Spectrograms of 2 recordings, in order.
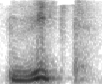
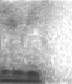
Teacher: Puis elle avance et vient appuyer contre les dents inférieures pour prononcer le son I. Dans les mots lui et huit, la langue est déjà en avant et appuyée contre les dents inférieures pour prononcer le son U. · Term: semi-voyelles W et Y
